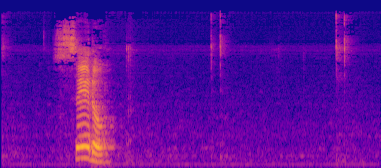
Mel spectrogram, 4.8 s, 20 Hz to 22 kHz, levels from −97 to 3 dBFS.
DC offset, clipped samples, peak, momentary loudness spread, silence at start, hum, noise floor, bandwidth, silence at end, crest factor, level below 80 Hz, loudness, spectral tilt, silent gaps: under 0.1%; under 0.1%; -6 dBFS; 25 LU; 0.7 s; none; -61 dBFS; 16.5 kHz; 0.45 s; 22 dB; -76 dBFS; -20 LUFS; -1 dB/octave; none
